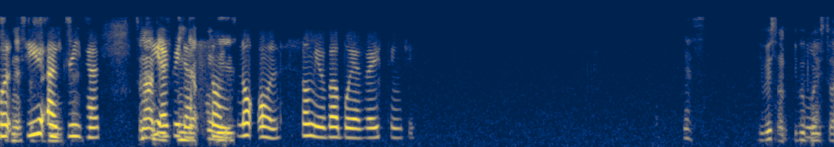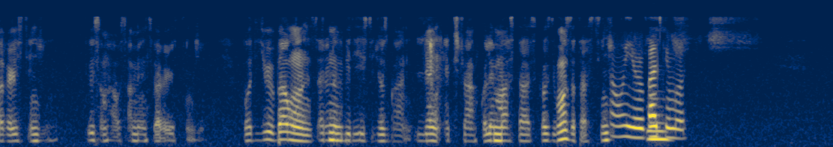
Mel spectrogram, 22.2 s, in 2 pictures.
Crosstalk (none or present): present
